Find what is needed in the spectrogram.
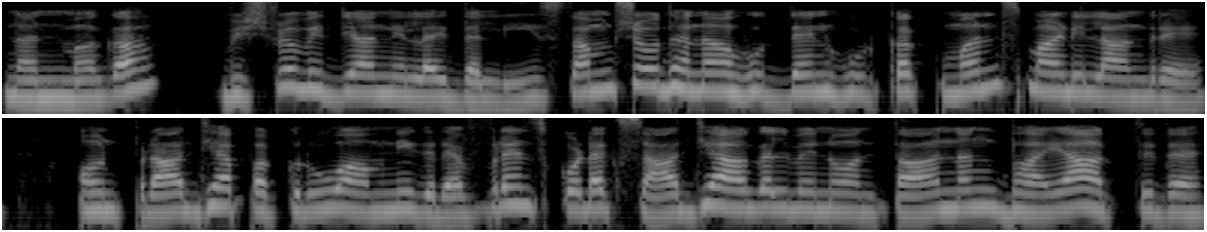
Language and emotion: Kannada, fearful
